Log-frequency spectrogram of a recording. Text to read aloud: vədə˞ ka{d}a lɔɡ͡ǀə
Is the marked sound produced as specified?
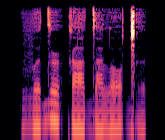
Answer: yes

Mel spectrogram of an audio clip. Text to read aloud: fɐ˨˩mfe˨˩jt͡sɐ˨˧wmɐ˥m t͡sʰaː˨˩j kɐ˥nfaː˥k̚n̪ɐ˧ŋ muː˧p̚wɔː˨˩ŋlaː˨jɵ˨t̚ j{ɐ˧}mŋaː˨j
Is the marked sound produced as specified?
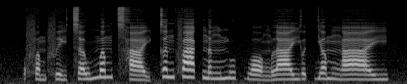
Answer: yes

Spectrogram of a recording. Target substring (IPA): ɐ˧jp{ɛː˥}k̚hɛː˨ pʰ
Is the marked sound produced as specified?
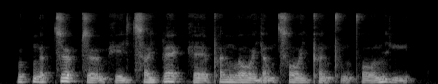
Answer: yes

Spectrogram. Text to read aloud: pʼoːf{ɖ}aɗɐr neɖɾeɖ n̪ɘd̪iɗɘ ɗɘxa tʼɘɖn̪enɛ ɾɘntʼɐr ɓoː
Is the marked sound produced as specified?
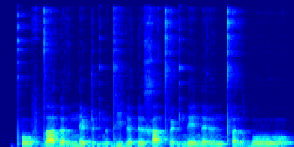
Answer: no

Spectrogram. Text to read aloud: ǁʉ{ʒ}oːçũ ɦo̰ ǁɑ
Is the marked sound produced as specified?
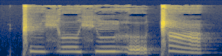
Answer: no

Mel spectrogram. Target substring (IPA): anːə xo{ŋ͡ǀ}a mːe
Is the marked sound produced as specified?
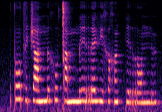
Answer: no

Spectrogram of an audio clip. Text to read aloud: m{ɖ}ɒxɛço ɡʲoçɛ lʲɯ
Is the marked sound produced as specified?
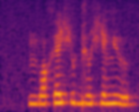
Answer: no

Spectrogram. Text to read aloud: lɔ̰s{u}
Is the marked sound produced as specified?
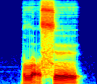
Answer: no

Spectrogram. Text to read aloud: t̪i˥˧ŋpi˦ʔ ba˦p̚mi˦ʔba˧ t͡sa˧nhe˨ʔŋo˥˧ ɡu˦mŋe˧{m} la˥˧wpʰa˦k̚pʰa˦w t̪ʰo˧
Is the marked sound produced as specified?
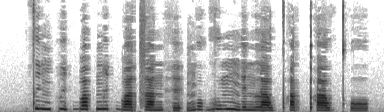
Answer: no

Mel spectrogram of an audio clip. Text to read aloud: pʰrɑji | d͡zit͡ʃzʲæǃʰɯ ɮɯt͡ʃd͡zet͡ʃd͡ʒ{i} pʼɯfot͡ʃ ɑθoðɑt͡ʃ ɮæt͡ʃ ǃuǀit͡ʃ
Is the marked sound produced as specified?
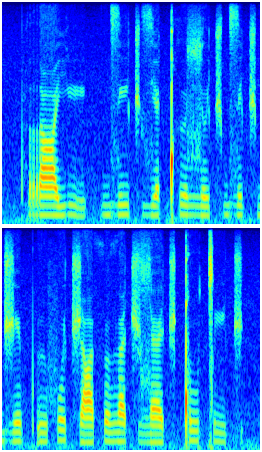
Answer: no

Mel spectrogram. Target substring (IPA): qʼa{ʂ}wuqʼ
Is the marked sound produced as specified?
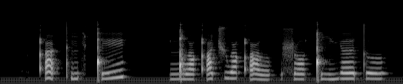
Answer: no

